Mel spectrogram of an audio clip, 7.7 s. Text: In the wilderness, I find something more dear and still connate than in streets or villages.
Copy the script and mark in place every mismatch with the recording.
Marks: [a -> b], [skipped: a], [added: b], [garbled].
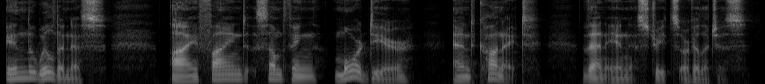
In the wilderness, I find something more dear and [skipped: still] connate than in streets or villages.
